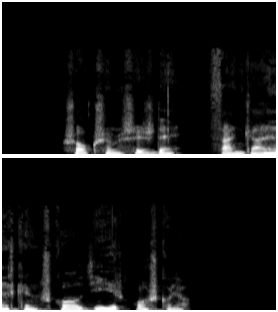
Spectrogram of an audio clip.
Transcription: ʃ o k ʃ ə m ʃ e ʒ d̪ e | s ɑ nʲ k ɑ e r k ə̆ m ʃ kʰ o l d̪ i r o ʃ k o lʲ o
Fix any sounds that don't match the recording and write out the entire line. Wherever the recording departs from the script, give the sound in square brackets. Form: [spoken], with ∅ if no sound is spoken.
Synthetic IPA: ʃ o k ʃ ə m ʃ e ʒ d̪ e | s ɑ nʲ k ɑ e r k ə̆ [n] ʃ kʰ o l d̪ i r o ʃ k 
